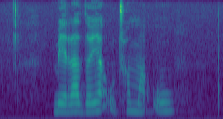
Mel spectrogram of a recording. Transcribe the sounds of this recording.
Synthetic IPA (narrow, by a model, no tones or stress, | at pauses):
mɪrad̪ɔjaʔṵtʰɔmaʔu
